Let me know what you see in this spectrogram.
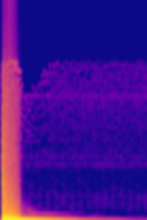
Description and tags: Low floor tom punk
My floor tom hit with no muffle.
punk, live, rock, drums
